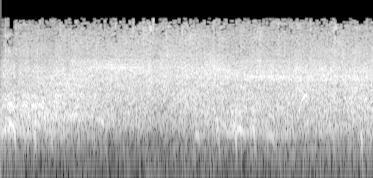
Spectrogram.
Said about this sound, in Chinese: 拍手啦你哋！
